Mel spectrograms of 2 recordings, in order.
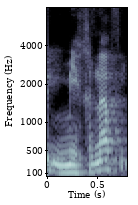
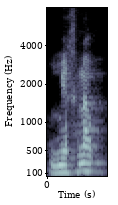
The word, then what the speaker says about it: مخنف: ہے بلکہ فدق ہے۔ اسی طرح سے ابو مخنف بعض بولتے ہیں، بعض اس کے علاوہ تلفظ کرتے ہیں، لہٰذا اس کا صحیح تلفظ جو ہے وہ ہے مقتل ابی مخنف یا ابو مخنف، اصل تلفظ مخنف پر توجہ رہے۔ یہ کتاب اپنے اعتبار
